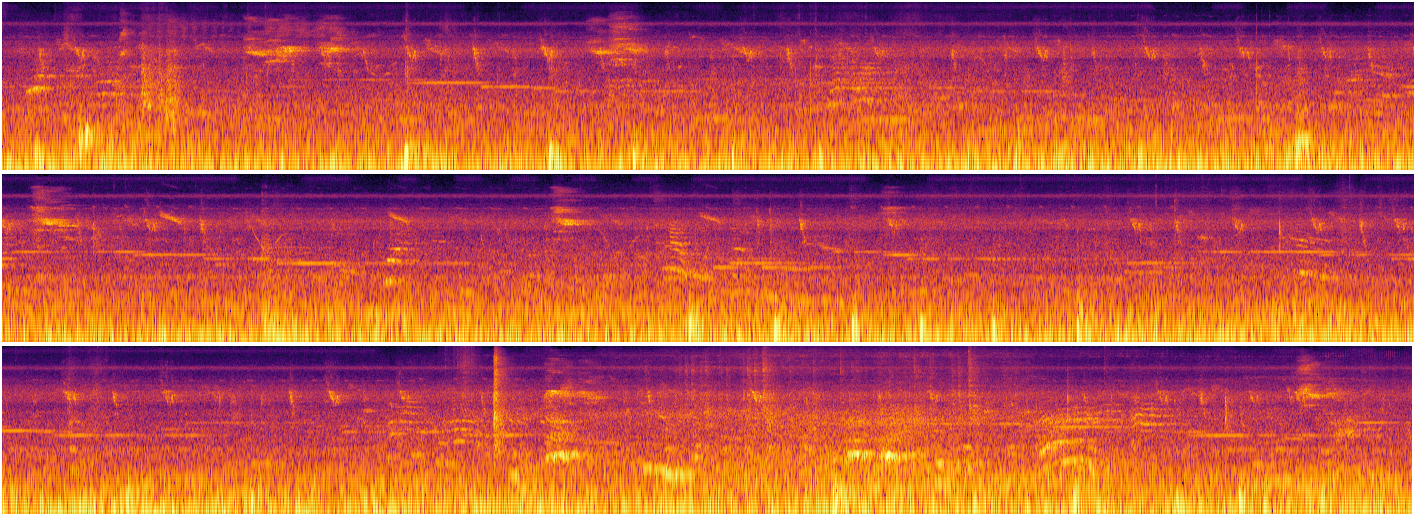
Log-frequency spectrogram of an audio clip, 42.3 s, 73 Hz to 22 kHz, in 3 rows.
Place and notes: In the square, in front of the temple, Hot weather, Traffic Sound, Birdsong sound, Small village, Garbage Truck
Suao Township, Yilan County, Taiwan, 28 July 2014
